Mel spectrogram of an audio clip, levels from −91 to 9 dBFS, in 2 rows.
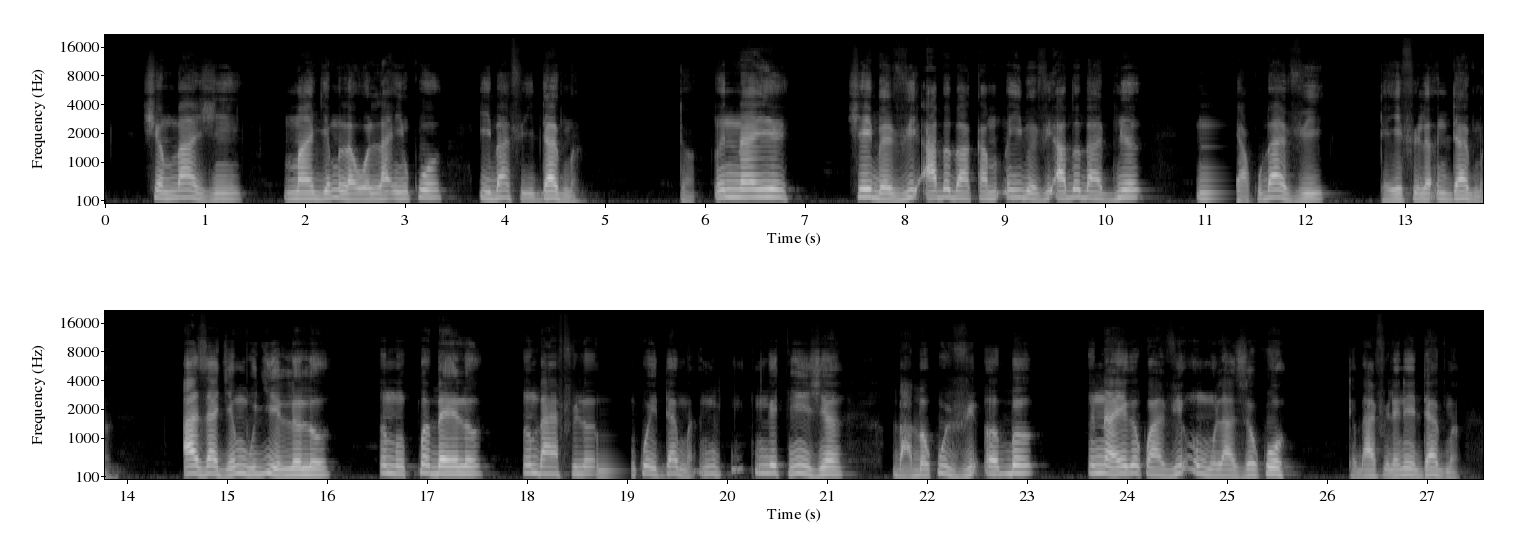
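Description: Speech with two stretches where the audio is replaced by a smeared continuation of the preceding sound: 10.97 to 11.33 s and 18.73 to 19.06 s. About 340 ms and 300 ms of signal are lost, with no silence in either gap, most likely a long network dropout each time, concealed by extending the last received audio. Just before the second dropout, from 18.25 to 18.69 s, repeated packet loss produces choppy, robotic sound: four separate holes, the longest 76 ms, are patched by concealment covering about a third of that span.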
